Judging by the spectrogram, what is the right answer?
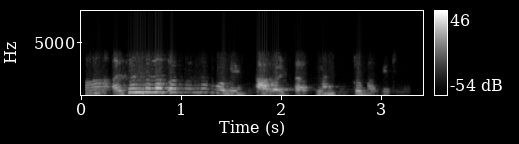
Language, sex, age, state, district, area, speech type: Marathi, female, 18-30, Maharashtra, Washim, rural, conversation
